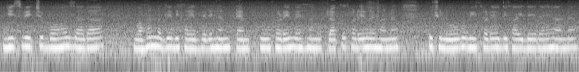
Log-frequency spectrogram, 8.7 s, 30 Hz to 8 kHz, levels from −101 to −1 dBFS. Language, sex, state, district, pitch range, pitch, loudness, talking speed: Punjabi, female, Punjab, Fazilka, 195-205 Hz, 200 Hz, -12 LUFS, 180 wpm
